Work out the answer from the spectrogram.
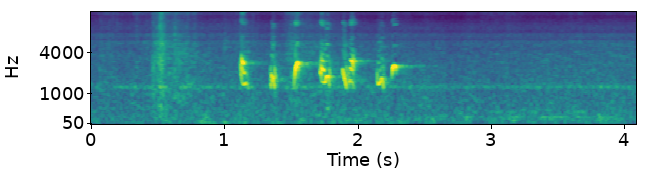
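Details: Stripe-throated bulbul in a cage, song used as a lure: a single lively phrase of seven short, liquid, chirping notes in quick succession, against a low constant hum.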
